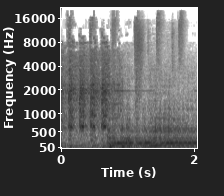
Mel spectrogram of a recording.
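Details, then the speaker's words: Subaru BRZ? Unclear which car; only state: warm start after opened-up exhaust, no tune yet. Brief crank, catches into steady deep idle, no rev flare; normal partially-warm start, unlike cold starts that rev then drop to idle (owner suspects missing tune). "And then when the car's partially warm, it starts just normal."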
